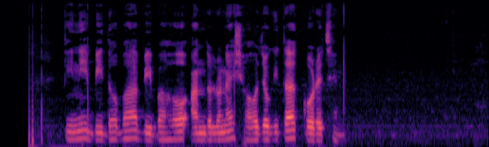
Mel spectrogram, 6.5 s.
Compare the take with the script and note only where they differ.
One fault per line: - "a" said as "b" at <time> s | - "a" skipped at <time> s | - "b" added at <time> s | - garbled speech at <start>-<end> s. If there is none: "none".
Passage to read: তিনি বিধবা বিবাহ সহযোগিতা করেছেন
- "আন্দোলনে" added at 2.5 s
